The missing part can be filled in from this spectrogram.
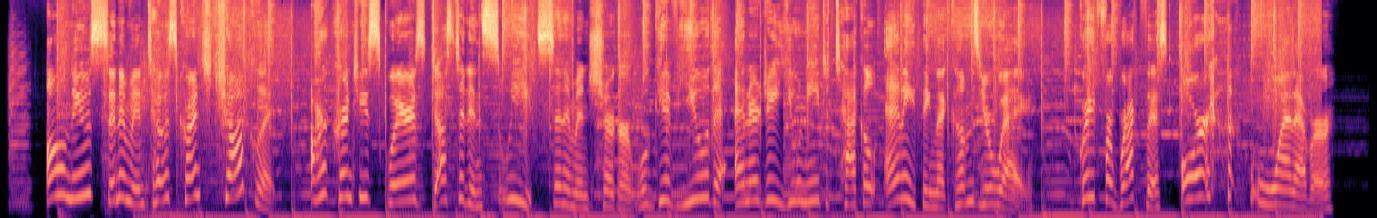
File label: bright lively punchy fun, commercial promo; cinnamon toast crunch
